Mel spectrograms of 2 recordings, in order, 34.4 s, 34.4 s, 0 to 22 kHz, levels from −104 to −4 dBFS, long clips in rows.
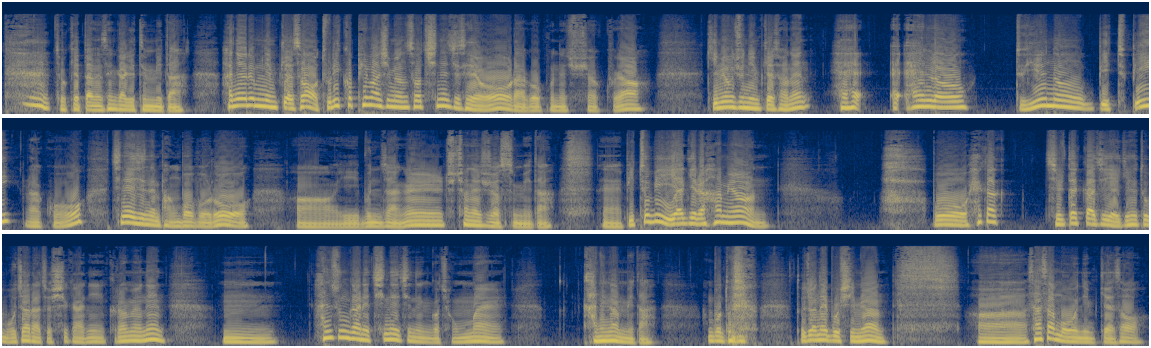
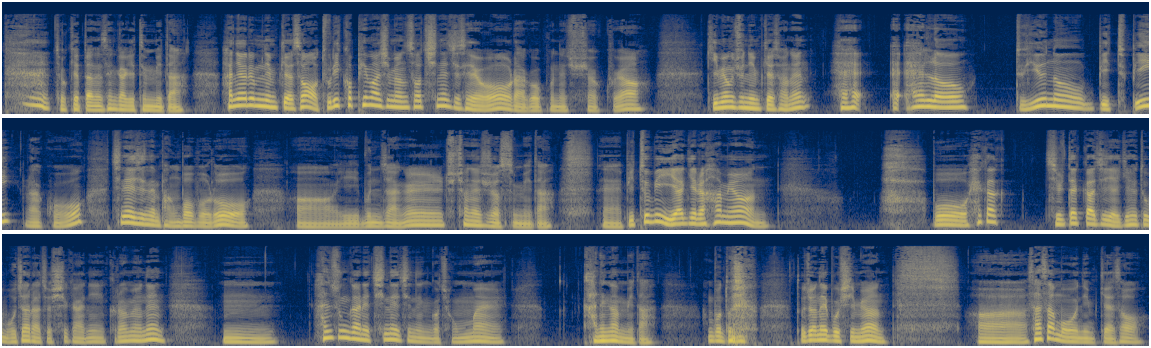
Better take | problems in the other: second | distortion; slight; 8% of the sound clipped

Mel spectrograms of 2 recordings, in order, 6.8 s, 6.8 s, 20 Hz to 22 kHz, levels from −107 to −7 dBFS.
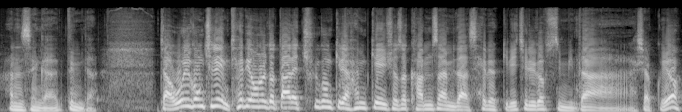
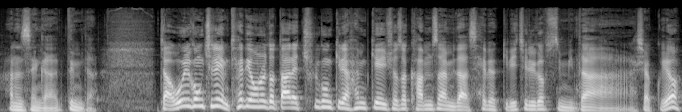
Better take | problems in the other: second | distortion; slight; 10 dB below the speech

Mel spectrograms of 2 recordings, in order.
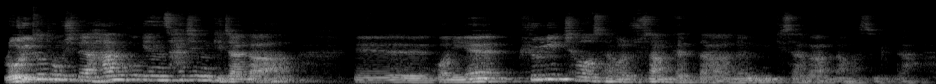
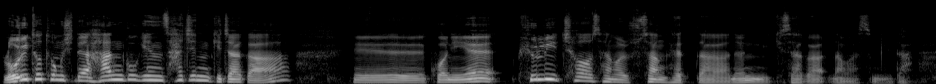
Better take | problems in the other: second | off-mic speech; far // room echo; noticeable; dies away in 0.5 s

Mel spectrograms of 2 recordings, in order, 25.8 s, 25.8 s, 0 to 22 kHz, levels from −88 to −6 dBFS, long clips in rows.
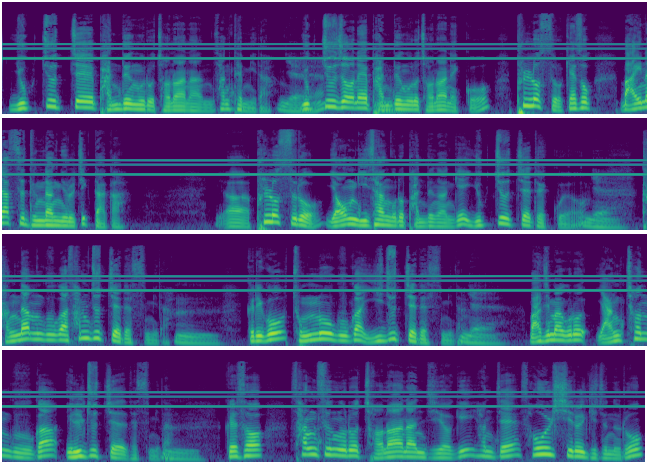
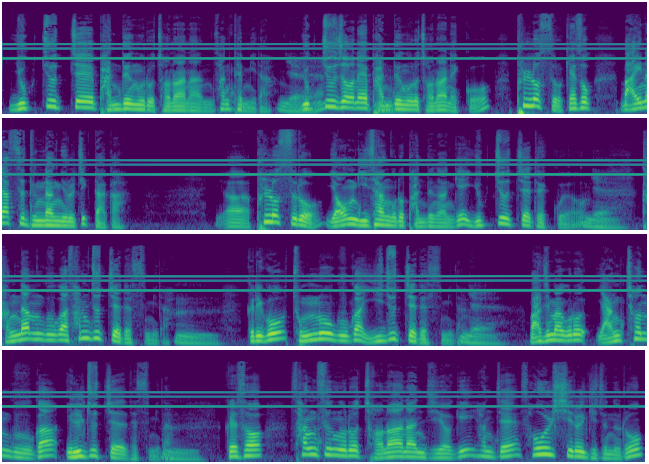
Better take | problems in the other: neither | high-pitched whine; loud; throughout; 3 kHz, 7 dB below the speech; the same in both

